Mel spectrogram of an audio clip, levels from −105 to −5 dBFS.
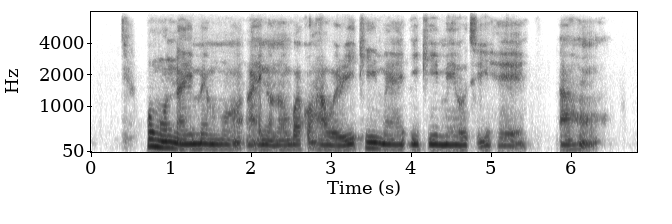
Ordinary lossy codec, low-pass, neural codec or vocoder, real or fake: Opus, 24 kbps; 7.2 kHz; codec, 16 kHz, 8 kbps, FreqCodec, smaller model; fake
